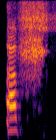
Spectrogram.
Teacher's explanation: आप महसूस करेंगे आपके ऊपर वाले दांत आपके नीचे लिप्स के अंदर टच कर रहे हैं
